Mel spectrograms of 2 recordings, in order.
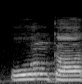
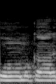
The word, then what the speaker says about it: ओंकार: वह सर्व व्यापक है ओंकार अ द उच्चारण ज संगत कर देने कई एक ओमकार कने कई ओमकार कने कई और कुछ जो क ब इ ज सही उच्चारण है इ ओ तीन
